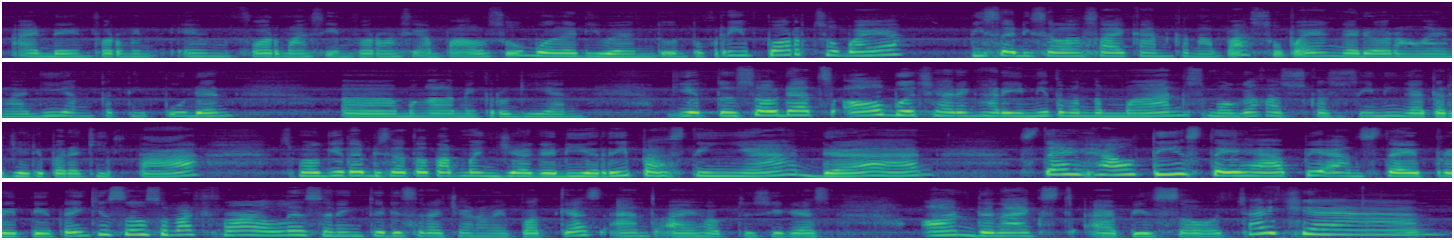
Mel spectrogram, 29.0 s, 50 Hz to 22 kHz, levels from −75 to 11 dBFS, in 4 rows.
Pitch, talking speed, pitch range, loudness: 225 Hz, 165 wpm, 205-265 Hz, -17 LUFS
